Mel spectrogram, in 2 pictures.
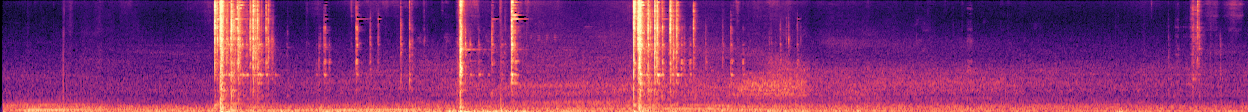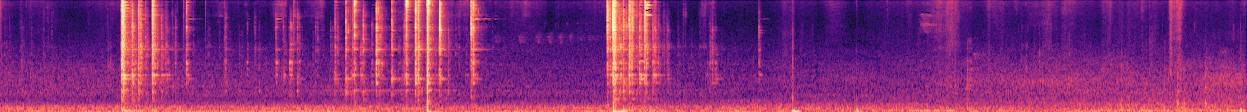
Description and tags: Sounds of a metal outdoor gate latch opening and closing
